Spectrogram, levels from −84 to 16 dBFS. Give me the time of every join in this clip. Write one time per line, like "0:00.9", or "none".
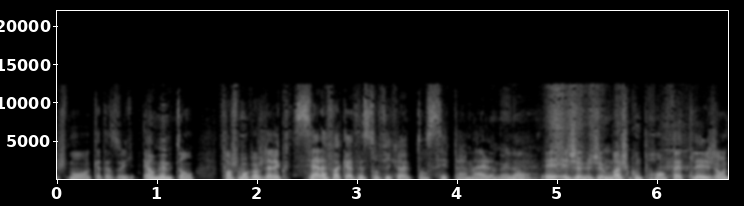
0:02.3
